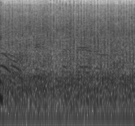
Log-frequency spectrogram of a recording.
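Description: Several governed single-cylinder racing lawn mower engines running together as a pack of mowers races past, a steady, dense engine noise.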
